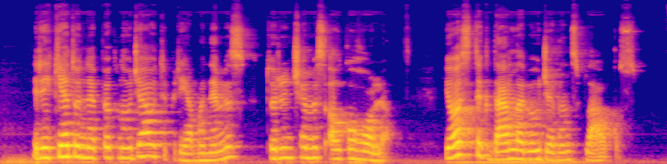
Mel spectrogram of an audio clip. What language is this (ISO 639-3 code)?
lit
